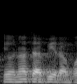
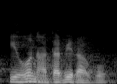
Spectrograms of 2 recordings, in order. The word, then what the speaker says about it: 요나답: 그러니까 발음상 요나답이라고 하기도 하고 여호나답이라고 하기도 할 뿐입니다.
